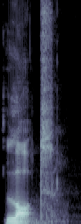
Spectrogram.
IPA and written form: lɔt (lot)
